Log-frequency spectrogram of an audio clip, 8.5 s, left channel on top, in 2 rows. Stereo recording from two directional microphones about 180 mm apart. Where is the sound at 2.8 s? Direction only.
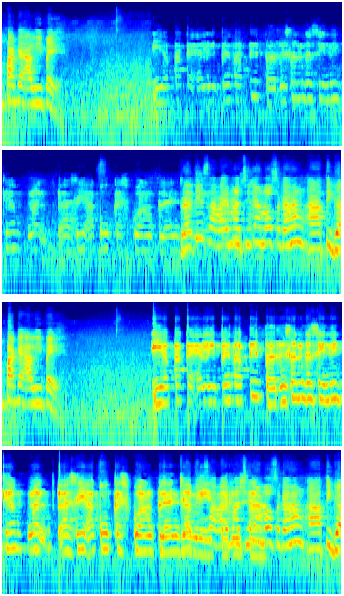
40° right (ahead or behind).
